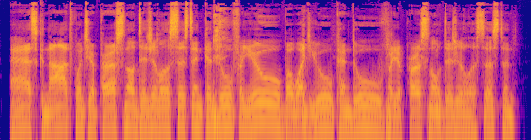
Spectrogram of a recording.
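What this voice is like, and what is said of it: Imitating John F. Kennedy's voice. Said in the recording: “John F. Kennedy's voice ... I'm not sure where that accent was ... I'm not from Boston”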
